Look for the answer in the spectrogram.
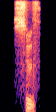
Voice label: "soothe", British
